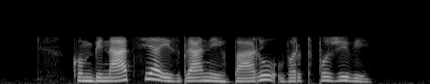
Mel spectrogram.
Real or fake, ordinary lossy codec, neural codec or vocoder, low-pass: real; none; none; 3.6 kHz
